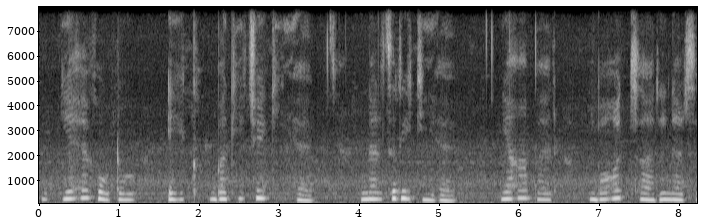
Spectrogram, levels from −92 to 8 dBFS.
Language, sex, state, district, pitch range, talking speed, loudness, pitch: Hindi, female, Rajasthan, Bikaner, 240-280 Hz, 110 wpm, -18 LUFS, 260 Hz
